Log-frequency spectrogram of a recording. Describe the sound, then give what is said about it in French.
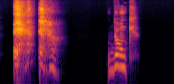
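Coughing: two short, harsh coughs in quick succession, a pause, then a rougher, throatier burst that trails off, each one loud and alone against silence. “Je tousse.”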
